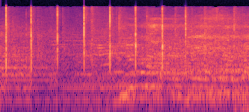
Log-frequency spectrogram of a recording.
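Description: Scattered hand claps, a few irregular sharp claps a second, over a low murmur of voices.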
